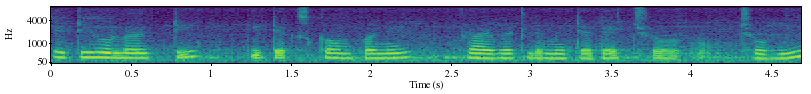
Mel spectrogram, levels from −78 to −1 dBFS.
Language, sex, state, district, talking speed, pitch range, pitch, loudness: Bengali, female, West Bengal, Paschim Medinipur, 140 wpm, 190-225 Hz, 205 Hz, -16 LUFS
